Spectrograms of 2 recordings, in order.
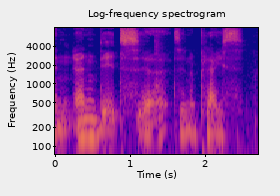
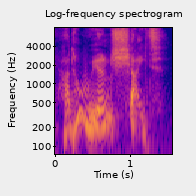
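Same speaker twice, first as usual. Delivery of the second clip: mock Geordie accent; 3 semitones higher, 8 dB louder than usual. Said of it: "They say things like".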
